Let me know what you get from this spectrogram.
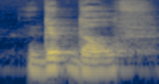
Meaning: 1. dolphin, post for mooring boats 2. any cruel tyrant, in particular the Duke of Alba
- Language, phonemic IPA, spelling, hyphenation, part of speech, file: Dutch, /ˈdʏk.dɑlf/, dukdalf, duk‧dalf, noun, Nl-dukdalf.ogg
